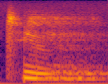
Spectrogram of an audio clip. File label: "two", race; rally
